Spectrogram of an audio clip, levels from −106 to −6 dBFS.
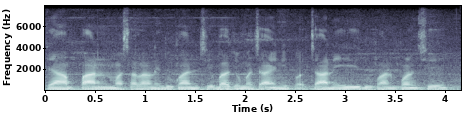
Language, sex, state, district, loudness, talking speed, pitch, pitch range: Gujarati, male, Gujarat, Gandhinagar, -19 LUFS, 160 wpm, 100 Hz, 95-105 Hz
